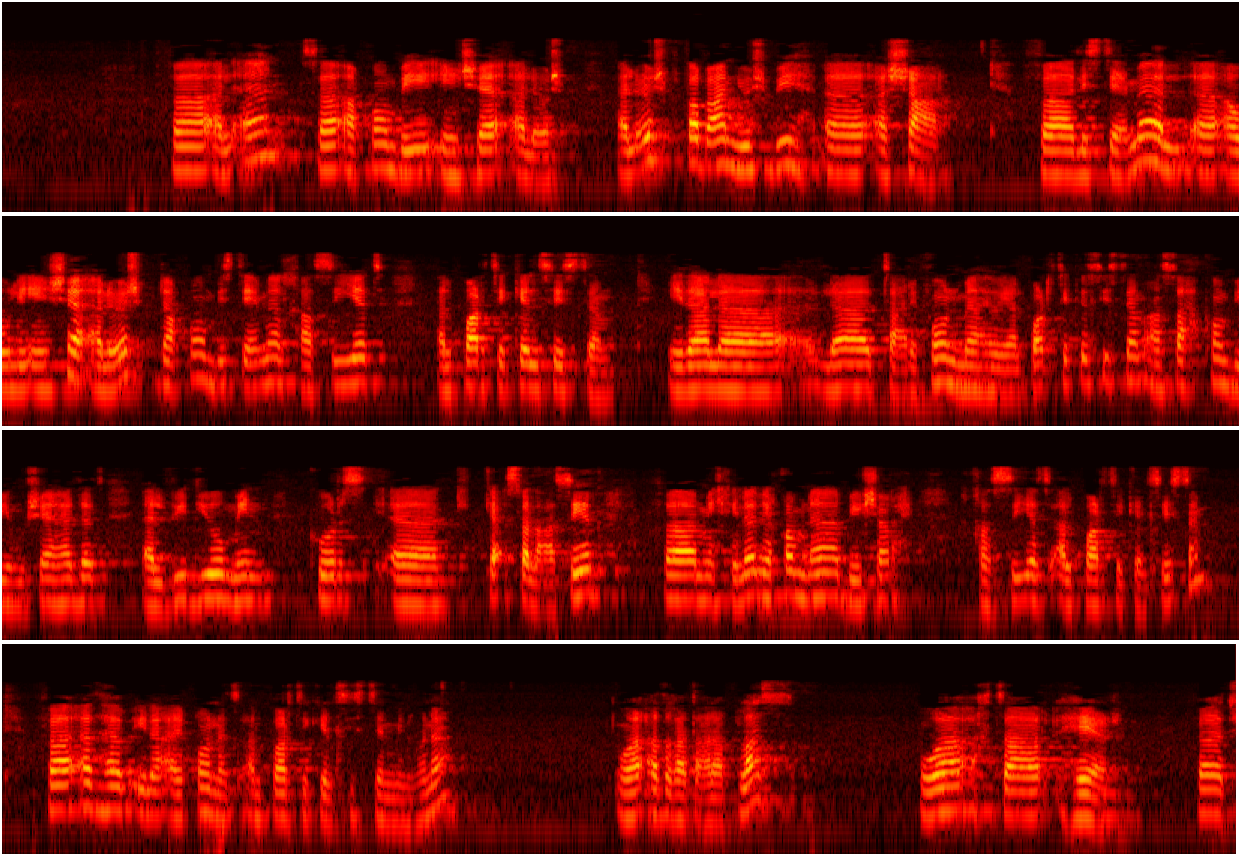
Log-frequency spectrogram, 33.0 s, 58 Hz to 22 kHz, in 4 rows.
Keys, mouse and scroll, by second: 0.8 KP_1, 2.4 scroll up 4, 3.3 scroll down 2, 3.9 middle click, 6.4 click, 26.4 click, 29.6 click, 31.9 click, 32.5 scroll down 2.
